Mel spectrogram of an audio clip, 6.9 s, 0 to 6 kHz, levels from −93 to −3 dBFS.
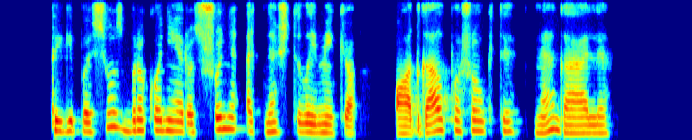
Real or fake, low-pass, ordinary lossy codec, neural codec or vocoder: real; 5.4 kHz; Opus, 24 kbps; none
